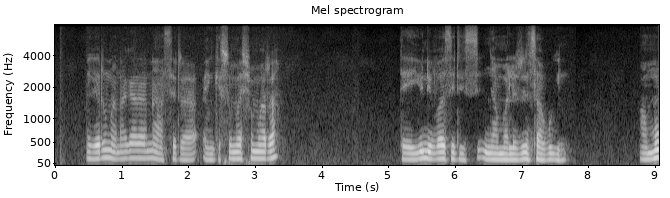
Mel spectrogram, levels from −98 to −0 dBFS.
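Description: At 0.16 to 0.48 s, 3.46 to 5.18 s and 7.82 to 8.78 s, the real room background in the pauses gives way to comfort noise: a flat, featureless hiss about 3 to 4 dB quieter than the room sound around it. The likely cause is discontinuous transmission, where the sender goes quiet during pauses and the receiver fills them with synthetic noise, so the background seems to dip and smooth out until the talking resumes.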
